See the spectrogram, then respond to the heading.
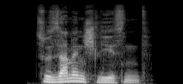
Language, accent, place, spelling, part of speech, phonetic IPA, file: German, Germany, Berlin, zusammenschließend, verb, [t͡suˈzamənˌʃliːsn̩t], De-zusammenschließend.ogg
- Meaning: present participle of zusammenschließen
